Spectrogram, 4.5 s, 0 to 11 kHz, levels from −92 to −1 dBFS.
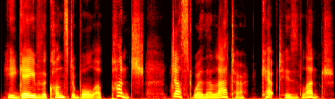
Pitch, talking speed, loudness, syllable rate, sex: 205 Hz, 175 wpm, -19 LUFS, 4.6 syllables/s, female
